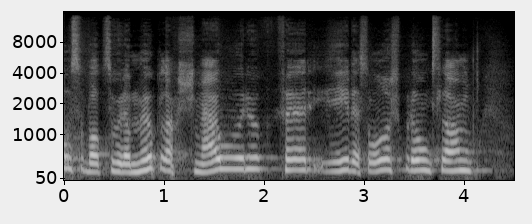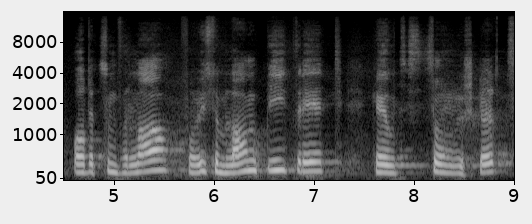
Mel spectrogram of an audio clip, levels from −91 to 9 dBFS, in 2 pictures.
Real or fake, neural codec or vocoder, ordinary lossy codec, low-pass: fake; codec, 44.1 kHz, 2.6 kbps, DAC; none; 14.4 kHz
